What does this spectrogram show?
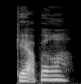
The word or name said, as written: gerbera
